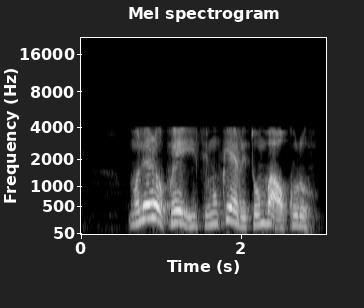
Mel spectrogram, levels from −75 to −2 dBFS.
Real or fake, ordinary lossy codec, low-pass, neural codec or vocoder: real; AAC, 16 kbps; 7.2 kHz; none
